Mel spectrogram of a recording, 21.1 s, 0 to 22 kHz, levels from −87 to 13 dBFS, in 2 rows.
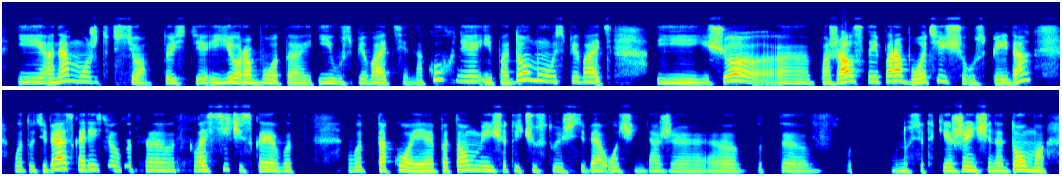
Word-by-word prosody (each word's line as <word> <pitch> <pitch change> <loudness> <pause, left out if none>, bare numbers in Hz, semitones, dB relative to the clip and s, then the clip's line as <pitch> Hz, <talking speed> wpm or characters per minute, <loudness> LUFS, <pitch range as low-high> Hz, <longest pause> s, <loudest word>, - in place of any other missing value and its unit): и 210 0 -2
она 215 +7 +5
может 235 -6 -5
всё. 165 -5 -3
То 190 - -6
есть 185 0 -5
её 190 +2 +1
работа- 175 -2 -1
и 190 +1 -4
успевать 175 -1 -3
и 175 - -13
на 170 0 -10
кухне, 250 -8 -4
и 190 - -3
по 175 -1 -4
дому 285 - +1
успевать, 225 -2 -2 0.4
и 190 - -9
ещё, 180 +3 +1 0.3
э, 180 0 -4
пожалуйста, 200 +8 +6
и 230 - -2
по 245 - +4
работе 225 0 +5
ещё 215 -6 +3
успей, 165 +1 -3
да? 275 - +3 0.4
Вот 190 -1 -9
у - - -5
тебя, 240 - +7
скорее 225 -4 0
всего, 215 -1 -8
вот, 205 0 -12
э, 190 -1 -3
классическое 200 -3 +2
вот 175 0 -8 0.5
вот 190 +1 -7
такое. 180 -5 +1
Потом 205 +5 -2
ещё 200 -2 +2
ты 185 +1 -8
чувствуешь 175 -2 -2
себя 175 -1 -3
очень 175 -3 -3
даже, 170 -1 -3
э, 165 0 -6 0.2
вот 165 - -19 0.2
э, 165 -2 -5
в - - -14 0.6
э, 165 - -25
ну, 170 +1 -5
всё-таки 165 +2 -5
женщина 175 -1 +4
дома, 185 0 +1
185 Hz, 155 wpm, -24 LUFS, 170-210 Hz, 0.6 s, тебя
